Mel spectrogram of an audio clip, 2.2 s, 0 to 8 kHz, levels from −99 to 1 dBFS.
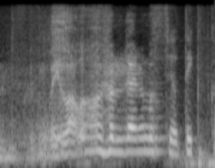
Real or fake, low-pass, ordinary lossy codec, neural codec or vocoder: fake; 7.2 kHz; none; codec, 16 kHz, 0.5 kbps, X-Codec, HuBERT features, trained on LibriSpeech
